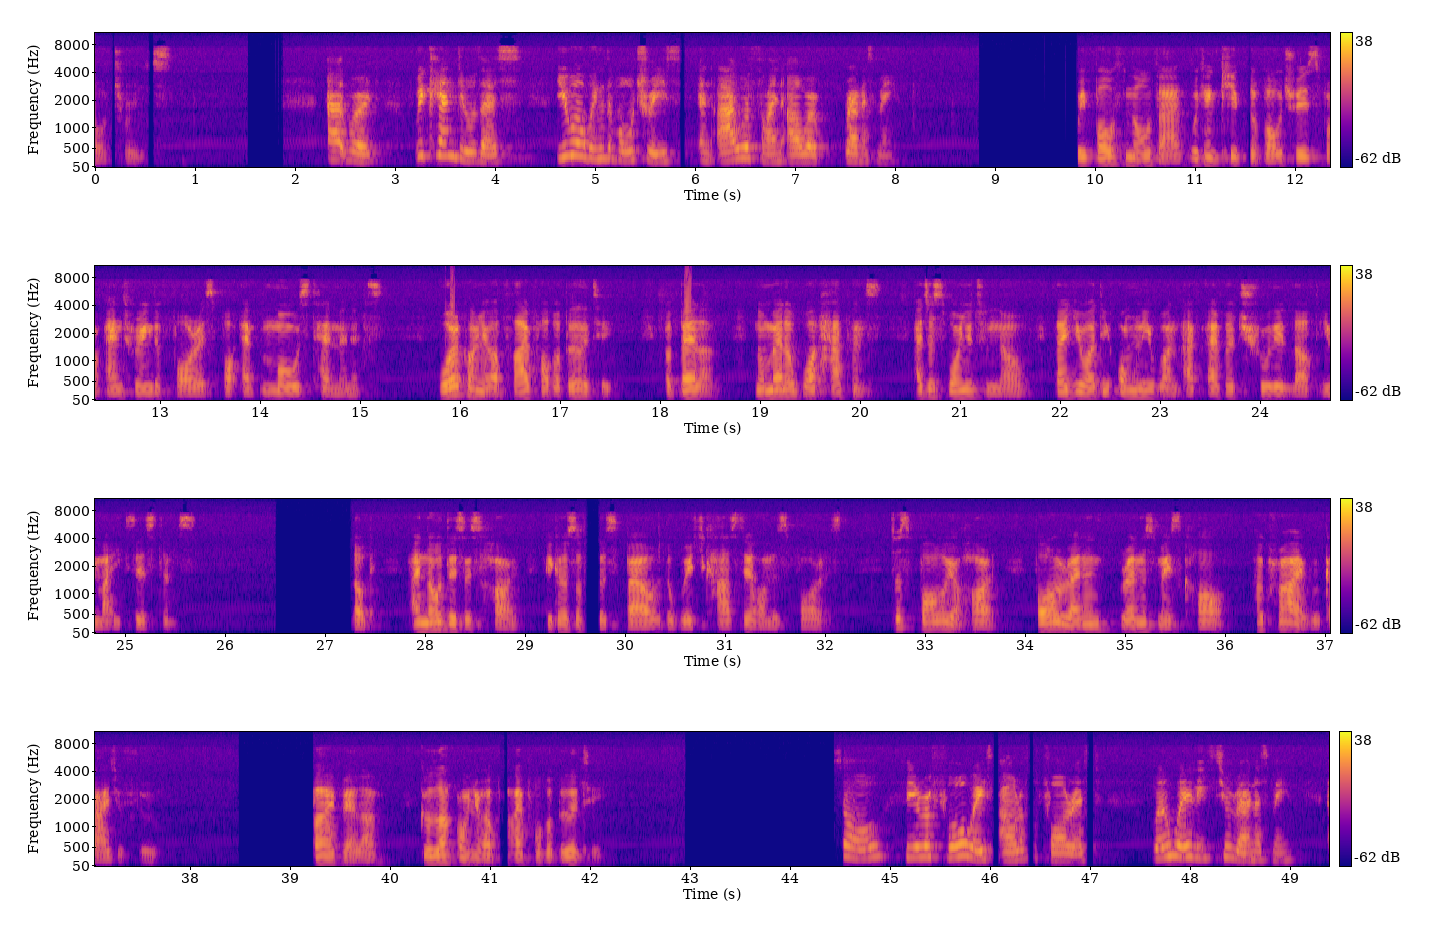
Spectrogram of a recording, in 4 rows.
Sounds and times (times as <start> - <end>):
Speech: 0.0 - 0.8, 2.3 - 8.0, 9.8 - 15.2, 15.8 - 25.7, 27.3 - 37.7, 39.2 - 42.1, 44.6 - 47.0, 47.6 - 49.0.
